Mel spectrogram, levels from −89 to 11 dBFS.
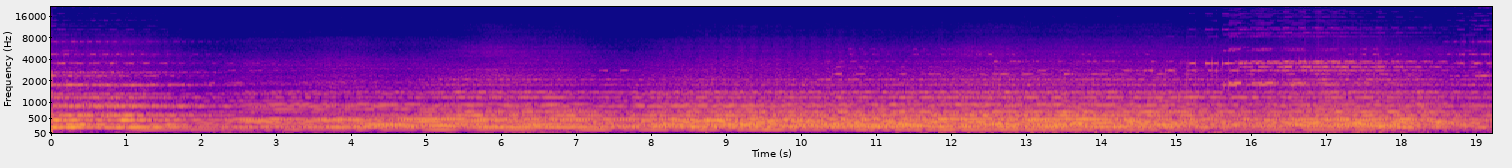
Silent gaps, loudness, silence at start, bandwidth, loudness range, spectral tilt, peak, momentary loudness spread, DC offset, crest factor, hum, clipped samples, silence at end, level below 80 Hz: none; -19 LUFS; 0 s; 12 kHz; 4 LU; -7.5 dB/octave; -2 dBFS; 7 LU; under 0.1%; 16 dB; none; under 0.1%; 0 s; -48 dBFS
